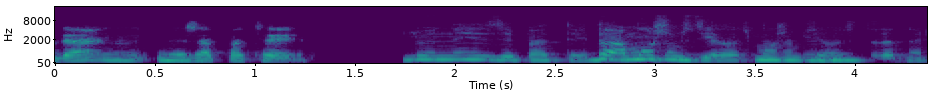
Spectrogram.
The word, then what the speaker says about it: épaté: берем как будто другая буква, и она существует, читается «эпате». Très bien. Здесь мы тоже Z соединяем, да? Не запаté. Le nez épaté.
